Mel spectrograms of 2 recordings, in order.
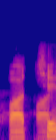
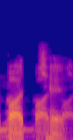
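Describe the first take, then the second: First: ਪਾਛੇ ending in narrow "e"; ਪਾਛੇ with a single-lavan ending; wrong reading. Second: ਪਾਛੈ ending in open "ai"; ਪਾਛੈ with the double-lavan vowel; correct reading. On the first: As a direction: say ਪਾਛੇ as "paachhe". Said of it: "ਨਹੀਂ ਪੜ੍ਹਨਾ". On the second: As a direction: say ਪਾਛੈ as "paachhai", falling. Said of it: "ਦਲਾਵਾਂ ਧਿਆਨ ਰੱਖਣਾ". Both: Shown as a demonstration.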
